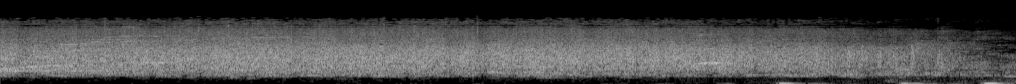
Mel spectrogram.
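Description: Audience applauding steadily, dying down near the end.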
